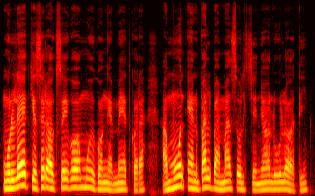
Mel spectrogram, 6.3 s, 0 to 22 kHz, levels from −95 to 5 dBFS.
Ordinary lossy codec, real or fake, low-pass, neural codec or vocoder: none; real; none; none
